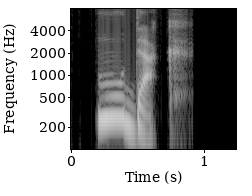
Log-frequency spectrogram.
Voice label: Russian, russian phrases insults; ロシア語のネガティブなフレーズ

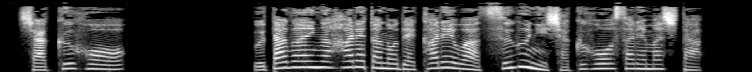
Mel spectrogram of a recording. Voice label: justice law in japanese

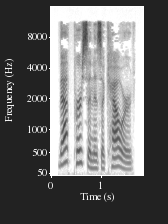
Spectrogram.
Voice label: english

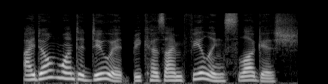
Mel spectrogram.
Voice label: english

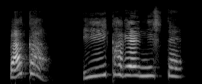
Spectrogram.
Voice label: anime, Irritated & Angry Phrases from Anime Girls

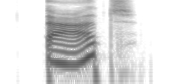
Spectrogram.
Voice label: Nepali, basic phrases

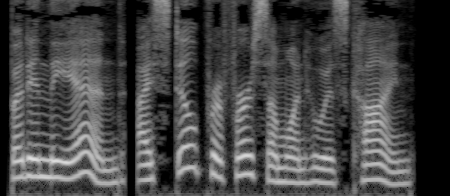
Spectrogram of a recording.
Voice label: english

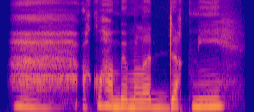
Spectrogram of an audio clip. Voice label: indonesian phrases

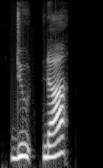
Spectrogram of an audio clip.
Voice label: Thai, basic phrases; タイ旅行や学習に役立つ！カタカナ発音で始めるタイ語基本100フレーズ集

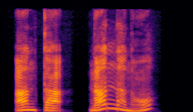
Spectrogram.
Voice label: anime

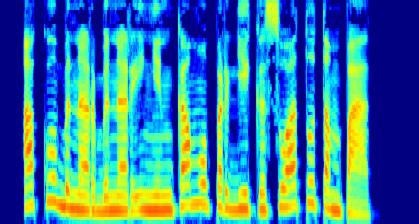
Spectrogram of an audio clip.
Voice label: indonesian phrases

